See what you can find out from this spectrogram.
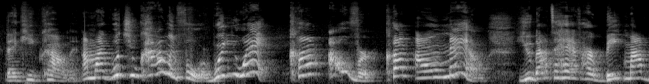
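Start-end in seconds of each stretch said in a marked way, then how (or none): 1.1-4.9 taunting dare. Retold or imitated. She dares ex and girlfriend to come over, high mocking taunt. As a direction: dare them up high, half laughing.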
